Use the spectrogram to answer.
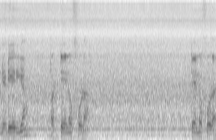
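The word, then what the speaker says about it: Ctenophora: टेनोफोडा इसका भी सी साइलेंट होता है।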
